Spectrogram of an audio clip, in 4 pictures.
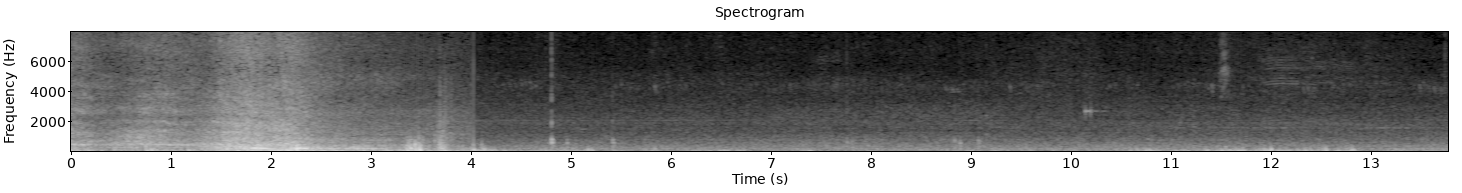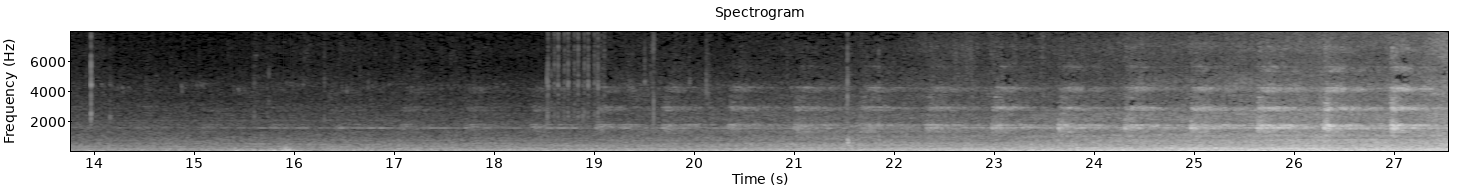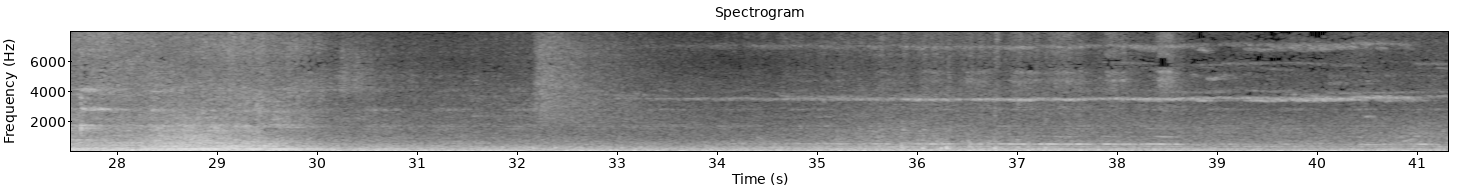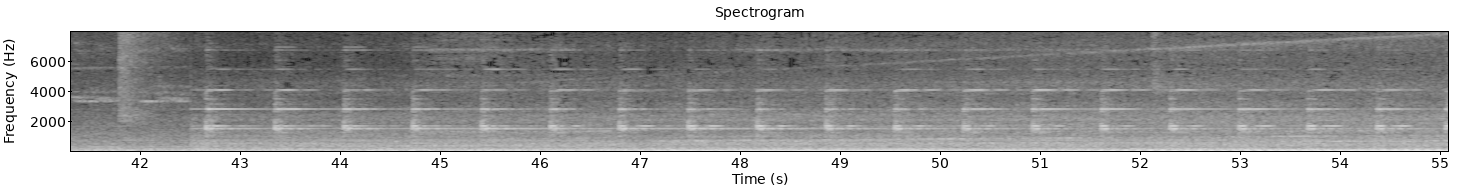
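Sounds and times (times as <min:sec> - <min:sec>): rush of train noise: 0:00.0 - 0:55.0
train wheels squealing: 0:30.2 - 0:55.0.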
